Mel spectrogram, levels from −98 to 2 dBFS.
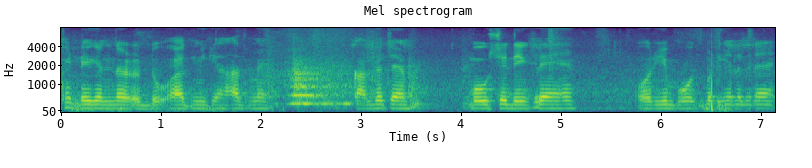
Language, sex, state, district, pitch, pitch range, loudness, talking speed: Hindi, male, Rajasthan, Bikaner, 135 Hz, 135-140 Hz, -17 LUFS, 170 wpm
